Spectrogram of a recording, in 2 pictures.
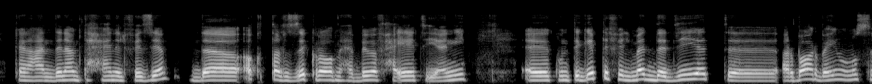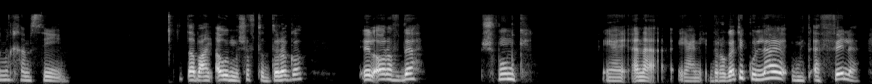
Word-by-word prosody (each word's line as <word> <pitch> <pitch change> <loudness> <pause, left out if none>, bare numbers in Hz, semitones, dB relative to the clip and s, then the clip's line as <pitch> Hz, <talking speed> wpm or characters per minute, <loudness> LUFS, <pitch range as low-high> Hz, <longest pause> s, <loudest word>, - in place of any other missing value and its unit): كان 190 -1 -1
عندنا 180 +3 0
امتحان 195 0 -3
الفيزيا 190 +7 0 0.2
ده 190 +2 +3
أكتر 210 +3 -1
ذكرى 200 +2 +2
مهبِّبة 190 +2 0
في - - -14
حياتي 195 +1 0
يعني، 210 +7 -1 0.6
آآ 190 0 +6
كنت 200 0 -3
جِبت 265 +7 +2
في 245 -4 -3
المادة 205 0 +3
ديّة 235 +7 +1 0.8
44.5 220 +3 0
من 210 0 -5
50. 185 -3 -6 1.2
طبعًا 190 -2 +3
أول 210 -1 +4
ما 180 - 0
شُفت 220 +1 -10
الدرجة، 205 +8 +1 0.6
إيه 220 - +5
القرف 230 -1 +3
ده؟ 250 +5 +2 0.6
مش - - -9
ممكن. 250 -1 0 0.8
يعني 165 -1 -4
أنا 180 -1 -1 0.2
يعني 155 -2 -7
درجاتي 200 - +1
كُلّها 275 +4 +3
مِتقفِّلة، 190 +3 -1
200 Hz, 125 wpm, -15 LUFS, 185-225 Hz, 1.2 s, آآ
